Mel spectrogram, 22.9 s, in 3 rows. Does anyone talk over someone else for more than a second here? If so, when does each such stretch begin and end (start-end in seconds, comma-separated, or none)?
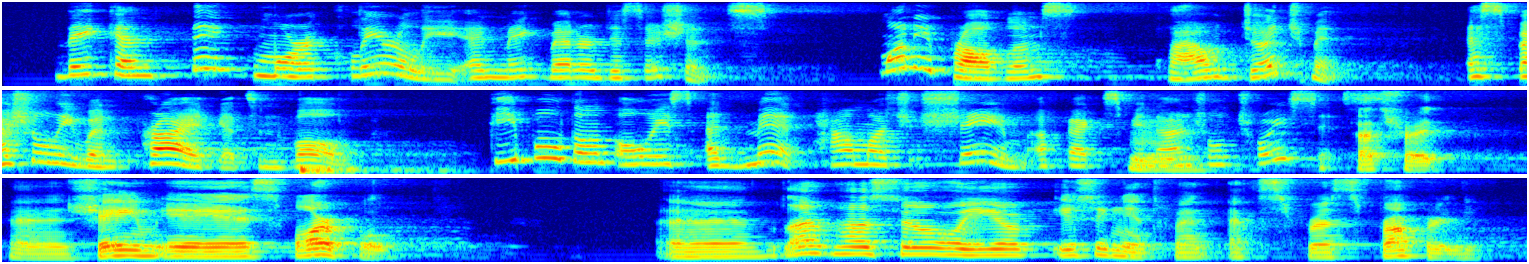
none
